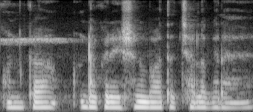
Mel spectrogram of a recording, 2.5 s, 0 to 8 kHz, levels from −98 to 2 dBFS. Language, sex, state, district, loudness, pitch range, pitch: Hindi, male, Haryana, Rohtak, -16 LUFS, 135-140 Hz, 135 Hz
